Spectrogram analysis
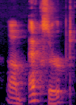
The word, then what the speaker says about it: excerpt: there versus accept um excerpt excuse me has again the ks and first syllable stress but you'll notice the spelling here i have the r so that's the difference is that instead of an e vowel i have the er sound and so for excerpt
